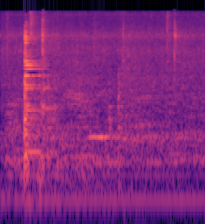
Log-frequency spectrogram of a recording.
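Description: Leftover-rice and gram-flour pakoras deep-frying in hot oil in a wok, the oil sizzling steadily. One sharp knock comes about a quarter second in.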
